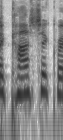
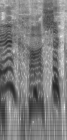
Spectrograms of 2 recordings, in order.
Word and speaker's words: Akashic: Akashic record reader. – Akashic record reader.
